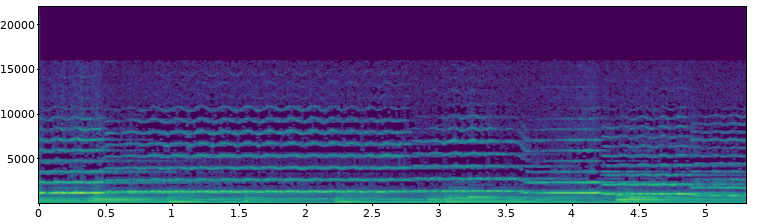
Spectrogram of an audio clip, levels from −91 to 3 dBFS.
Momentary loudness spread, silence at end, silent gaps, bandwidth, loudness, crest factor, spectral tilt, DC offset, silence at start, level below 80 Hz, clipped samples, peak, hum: 10 LU; 0 s; none; 16 kHz; -24 LUFS; 16 dB; -4 dB/octave; 3%; 0 s; -60 dBFS; under 0.1%; -8 dBFS; none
